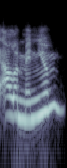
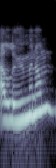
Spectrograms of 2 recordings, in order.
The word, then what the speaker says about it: aluminium: And we say aluminium instead of aluminum. It's actually aluminium in Australia, but aluminum looks like how it's spelt. Sorry, it sounds like how it's spelled. Aluminum. Yeah. But we go aluminium. Do you have any aluminium? Yeah, like the Brits.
